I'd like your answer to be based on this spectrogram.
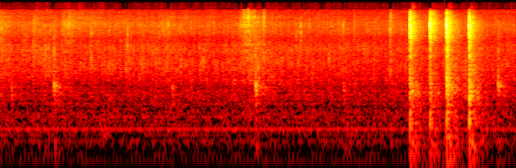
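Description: Butternut squash filling sizzles softly in a pan under a constant low frying hiss, then a spoon stirs it, making several quick scraping knocks against the pan near the end.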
